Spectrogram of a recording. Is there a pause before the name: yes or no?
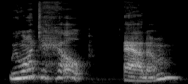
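yes. There is a pause before Adam.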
